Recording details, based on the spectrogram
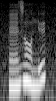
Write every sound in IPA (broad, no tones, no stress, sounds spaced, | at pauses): ɛ̃ z ɔ̃ n ʏ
